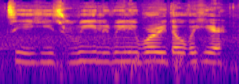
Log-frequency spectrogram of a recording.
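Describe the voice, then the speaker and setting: A woman's voice: mid-range voice, completely flat delivery, normal speed, noisy background. A woman teacher reading a picture book aloud, adding simple explanations for young children.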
